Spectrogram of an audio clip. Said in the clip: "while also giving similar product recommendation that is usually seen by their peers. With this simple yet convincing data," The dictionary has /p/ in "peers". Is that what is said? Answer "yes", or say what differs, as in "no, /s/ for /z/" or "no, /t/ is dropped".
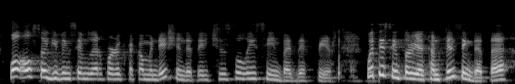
no, /f/ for /p/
